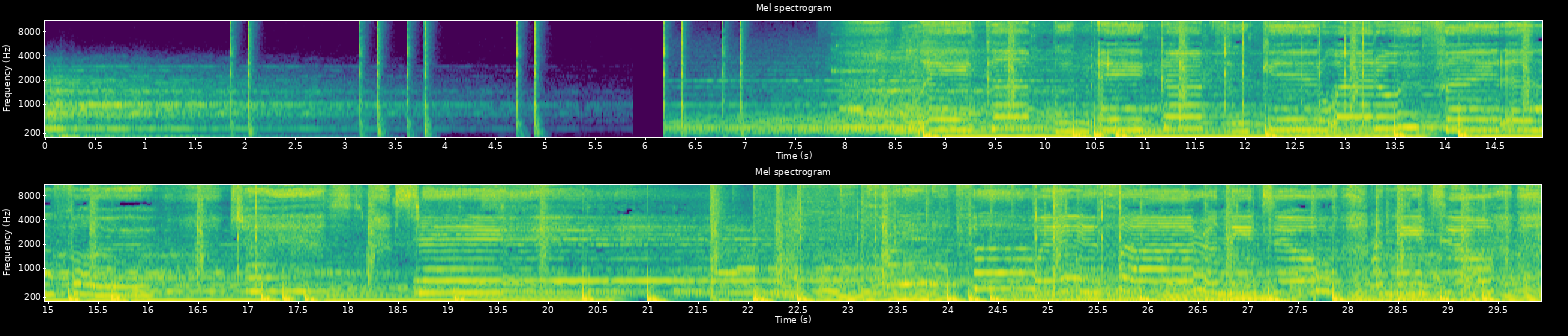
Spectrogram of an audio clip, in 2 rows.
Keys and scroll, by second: 3.4 space, 6.0 space, 8.5 ctrl+0, 15.4 ].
